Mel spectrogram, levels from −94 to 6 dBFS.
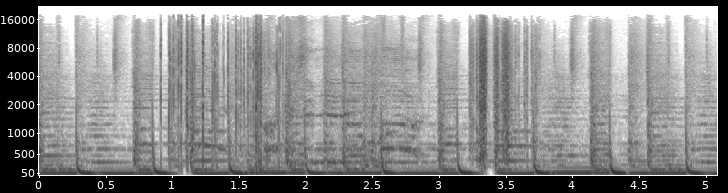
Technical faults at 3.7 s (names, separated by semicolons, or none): cable scratch noise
